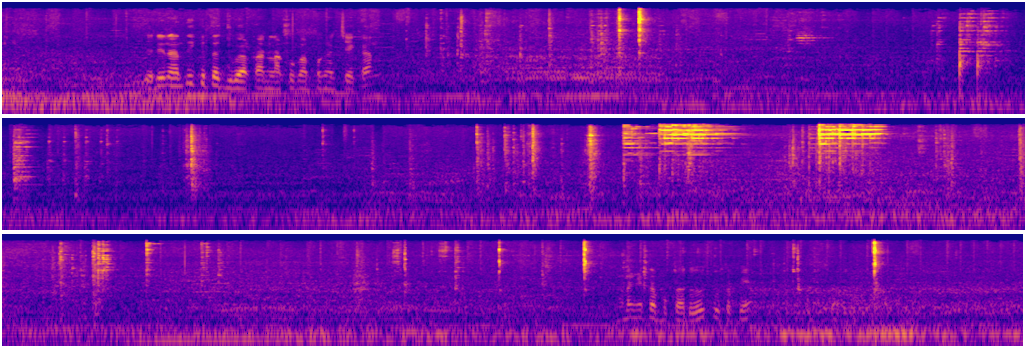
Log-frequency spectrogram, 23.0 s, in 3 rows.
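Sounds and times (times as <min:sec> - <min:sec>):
hand tools clicking on metal: 0:03.1 - 0:05.1
ringing metal clinks: 0:12.3 - 0:14.4.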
